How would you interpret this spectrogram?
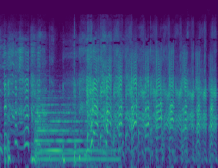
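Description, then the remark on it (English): A sustained, ringing bell tone sounds once for about two seconds, followed by people laughing and chuckling. “When they're dong, we'll hear a bell, right?”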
